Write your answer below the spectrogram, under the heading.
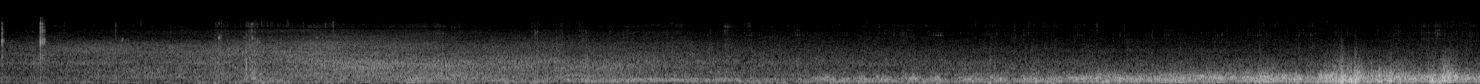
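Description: Wind buffeting the microphone, with tyre rumble from a bicycle being ridden, growing louder toward the end. A sharp click comes just after the start.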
